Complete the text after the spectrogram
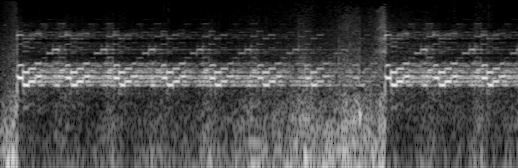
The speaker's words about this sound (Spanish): Al instante su hija lo llama desde casa.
